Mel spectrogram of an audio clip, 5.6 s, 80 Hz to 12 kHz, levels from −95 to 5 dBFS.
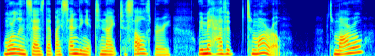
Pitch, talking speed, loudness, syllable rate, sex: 225 Hz, 160 wpm, -19 LUFS, 6.1 syllables/s, female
